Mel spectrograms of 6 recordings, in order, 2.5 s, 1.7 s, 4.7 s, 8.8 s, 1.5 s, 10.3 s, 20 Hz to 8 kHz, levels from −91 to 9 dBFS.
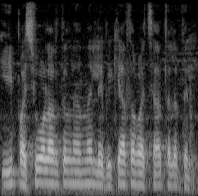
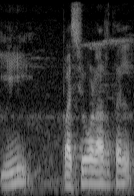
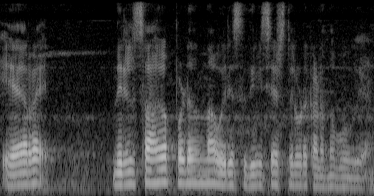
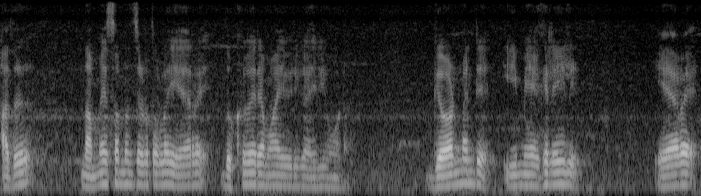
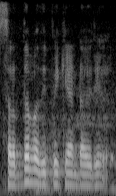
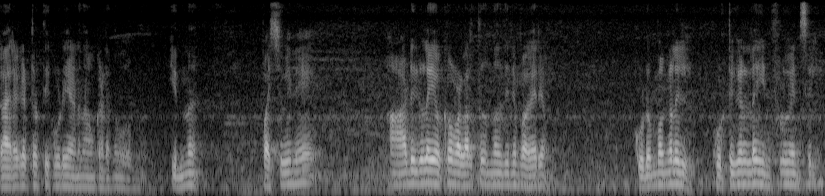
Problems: background sounds at intervals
